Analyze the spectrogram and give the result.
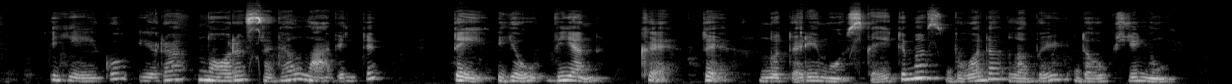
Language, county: Lithuanian, Šiauliai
